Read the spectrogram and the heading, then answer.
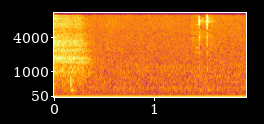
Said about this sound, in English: You keep track no, of this one because I'm I'm tired of typing.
